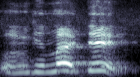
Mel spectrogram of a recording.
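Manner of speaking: frightened, timid, backing-down voice. Mocking a player being yelled at: imitating a scared Brunson.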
